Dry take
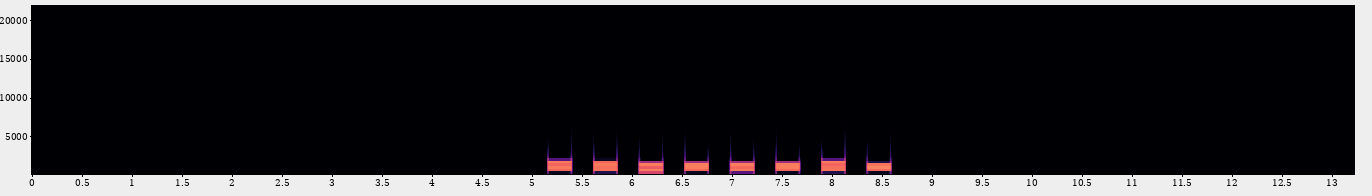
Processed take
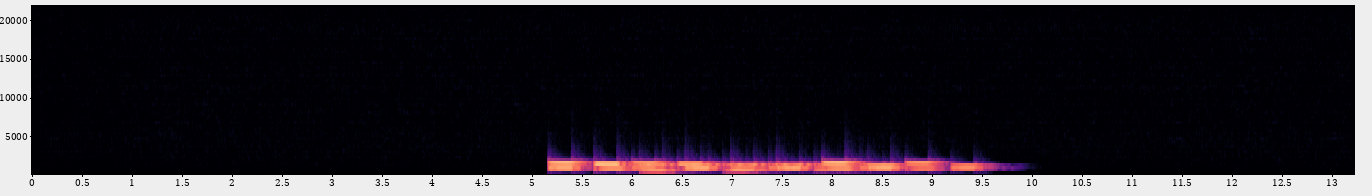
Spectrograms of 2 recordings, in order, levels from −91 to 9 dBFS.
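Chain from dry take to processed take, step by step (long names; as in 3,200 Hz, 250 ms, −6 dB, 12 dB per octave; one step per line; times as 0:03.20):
high-pass filter 570 Hz 24 dB per octave
tilt shelving filter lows −8 dB, about 730 Hz
on a send: single-tap delay 833 ms −7 dB
on the sum: rectangular room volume 800 cubic metres, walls furnished, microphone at 7.8 metres
level −7 dB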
